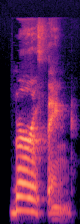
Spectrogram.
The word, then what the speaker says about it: birthing: represente la TH pero lo más parecido ha sido la z y nosotros le añadimos una H simplemente para recordarles de que tampoco es la z castellana sino que es una Z más como bir birthing birthing birthing sí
